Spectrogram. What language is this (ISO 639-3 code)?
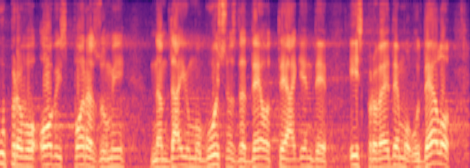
srp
